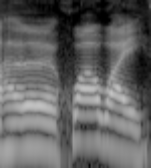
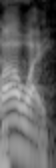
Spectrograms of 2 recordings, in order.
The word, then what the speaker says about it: Huawei: I usually don't say the H usually. I don't know if that's correct or not. Yeah. – Huawei.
